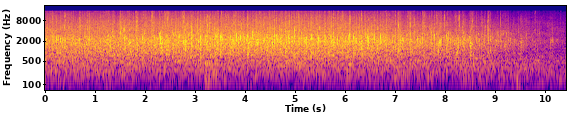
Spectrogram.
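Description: Crowd of spectators applauding steadily, the clapping thinning out and fading over the last couple of seconds.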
